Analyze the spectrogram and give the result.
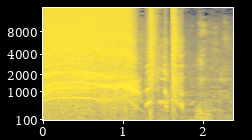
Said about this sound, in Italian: forse avrete riconosciuto quest'urlo. Lui è colui che ha esultato dopo la vittoria di Peter Sagan.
